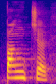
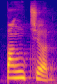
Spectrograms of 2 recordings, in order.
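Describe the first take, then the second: The two takes are said the same way.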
